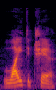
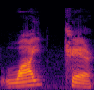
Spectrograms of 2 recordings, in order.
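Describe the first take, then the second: First: The t of white is clearly released. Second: The t of white is dropped before ch.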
